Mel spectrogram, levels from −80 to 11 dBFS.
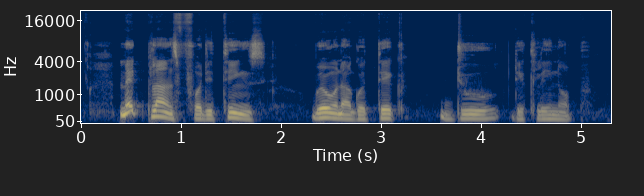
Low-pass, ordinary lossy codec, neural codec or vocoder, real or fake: none; none; none; real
